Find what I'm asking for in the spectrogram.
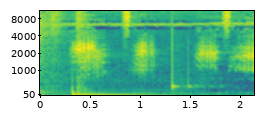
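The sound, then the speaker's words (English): Desert toads croak through an ambient piece: a low thump opens it, then a series of short, buzzy croaks follows at an uneven pace, faint over a thin, steady high tone. “Hey, here's my piece. I knew we'd get to it finally. Planet Z's Desert Toads. I have this on SoundCloud as ambient.”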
